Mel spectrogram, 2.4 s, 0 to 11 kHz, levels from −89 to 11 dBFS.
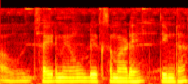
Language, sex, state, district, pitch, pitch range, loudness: Chhattisgarhi, male, Chhattisgarh, Rajnandgaon, 135 Hz, 130-140 Hz, -14 LUFS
